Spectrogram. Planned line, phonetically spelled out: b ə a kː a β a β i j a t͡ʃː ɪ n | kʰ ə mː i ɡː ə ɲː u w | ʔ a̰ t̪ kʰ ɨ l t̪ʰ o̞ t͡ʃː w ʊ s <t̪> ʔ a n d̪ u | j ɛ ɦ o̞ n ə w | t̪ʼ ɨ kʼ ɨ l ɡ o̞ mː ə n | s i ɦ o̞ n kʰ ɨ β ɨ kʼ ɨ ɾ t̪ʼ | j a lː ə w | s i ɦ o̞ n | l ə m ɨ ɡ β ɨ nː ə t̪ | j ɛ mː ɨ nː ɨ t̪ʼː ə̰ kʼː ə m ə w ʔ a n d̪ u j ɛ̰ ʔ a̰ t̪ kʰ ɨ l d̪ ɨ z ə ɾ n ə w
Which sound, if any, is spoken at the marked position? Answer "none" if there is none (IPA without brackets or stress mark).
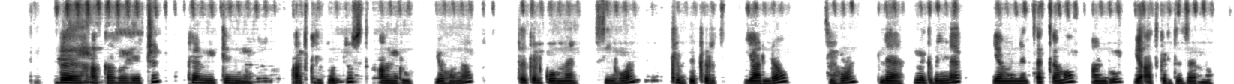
t̪ʼ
